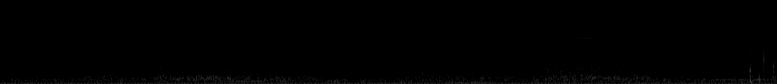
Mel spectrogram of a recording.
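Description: A woman breathes slowly and deeply, close by.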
